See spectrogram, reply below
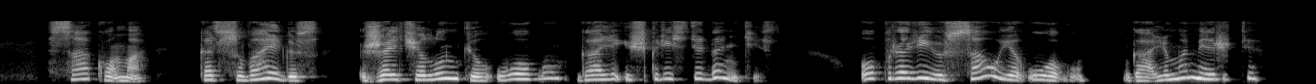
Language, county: Lithuanian, Utena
